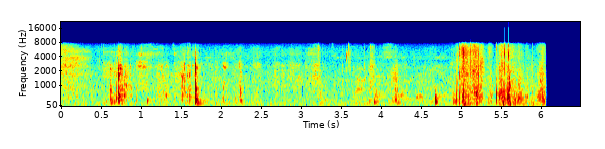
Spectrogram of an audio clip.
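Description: Camaro's stock plastic air intake tube being twisted and worked loose from the throttle body by hand: scattered clicks and rustles of plastic and rubber, with a denser burst of scraping and rattling about five seconds in.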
